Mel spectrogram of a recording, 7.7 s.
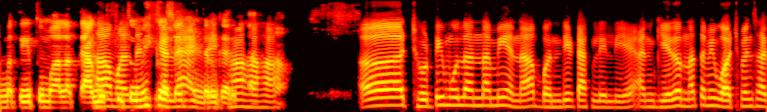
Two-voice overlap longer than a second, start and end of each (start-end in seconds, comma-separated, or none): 0.9-2.8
